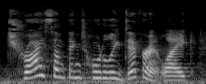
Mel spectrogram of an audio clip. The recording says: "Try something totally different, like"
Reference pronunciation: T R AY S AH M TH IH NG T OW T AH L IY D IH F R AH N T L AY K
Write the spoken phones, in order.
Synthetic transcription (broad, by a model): T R AY S AH M TH IH NG T OW T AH L IY D IH F R AH N T L AY K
